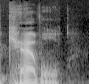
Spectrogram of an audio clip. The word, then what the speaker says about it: Cavill: I mean, by the way, it's Henry Cavill. Rhymes with travel. I watched it. He does a video where he says it's Henry Cavill.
